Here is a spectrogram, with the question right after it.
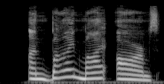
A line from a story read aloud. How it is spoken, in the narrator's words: Zohar yelled, twisting at the constraints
